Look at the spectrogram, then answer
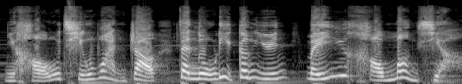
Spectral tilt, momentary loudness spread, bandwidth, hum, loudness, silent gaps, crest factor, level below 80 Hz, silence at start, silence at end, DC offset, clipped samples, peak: -2 dB/octave; 5 LU; over 20 kHz; none; -9 LUFS; none; 10 dB; -38 dBFS; 0.05 s; 0 s; under 0.1%; 0.4%; 0 dBFS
